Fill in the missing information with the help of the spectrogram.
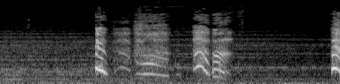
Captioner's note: gasping, coughing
